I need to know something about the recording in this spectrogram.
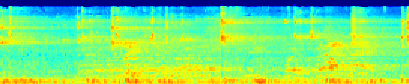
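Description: Young men call out to each other from across a large echoing hall.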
